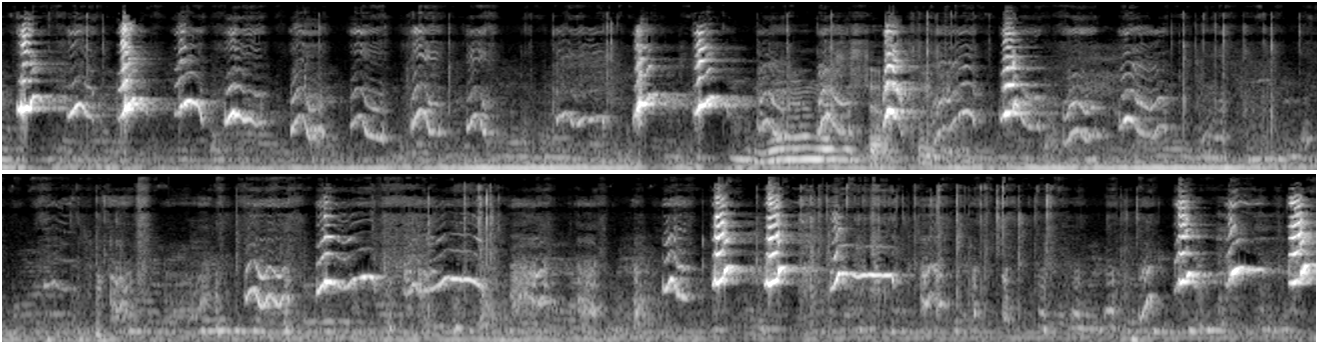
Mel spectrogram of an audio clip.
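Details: Schapendoes puppies at a kennel, high whimpers and squeaky yelps in irregular bursts, some rising and falling, with a woman speaking softly to them.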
